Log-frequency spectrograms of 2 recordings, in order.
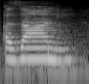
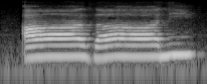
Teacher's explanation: الف مد ادا کیجئے، فتح قائمہ ہے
